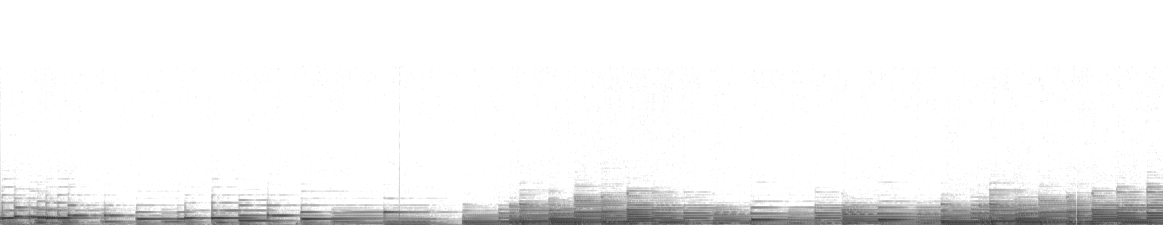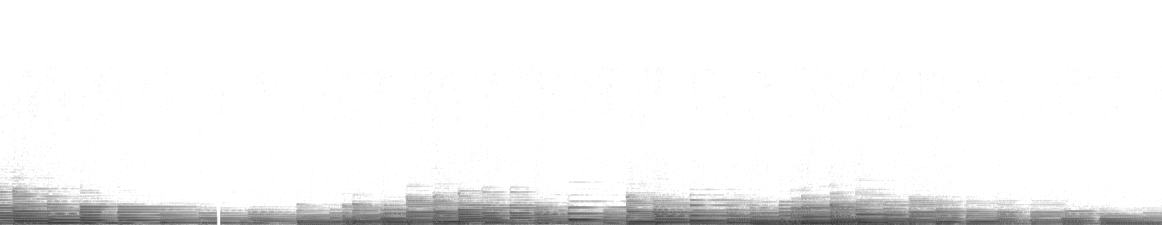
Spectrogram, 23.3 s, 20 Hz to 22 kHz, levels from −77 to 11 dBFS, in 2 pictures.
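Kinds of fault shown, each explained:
Bluetooth dropout: The sound cuts to silence twice, briefly, at 10.76 to 10.79 s and again at 13.79 to 13.84 s. Each gap has abrupt or briefly faded edges. When the sound returns it has moved on, as if it kept playing through the hole. About 14 ms of audio goes missing in the first gap and about 42 ms in the second. The likely cause is wireless packets arriving too late and being discarded.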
